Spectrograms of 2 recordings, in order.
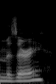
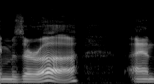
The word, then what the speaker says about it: Missouri: where did you live when you moved to Missouri the Kansas City area Okay so that part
